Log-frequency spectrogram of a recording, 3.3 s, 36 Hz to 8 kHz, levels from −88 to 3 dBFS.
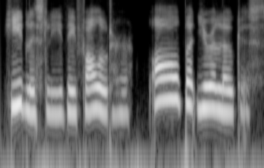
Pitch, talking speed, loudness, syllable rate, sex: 240 Hz, 125 wpm, -15 LUFS, 4.7 syllables/s, female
